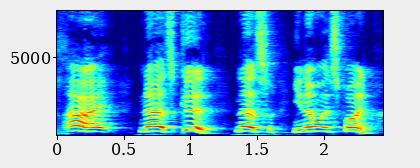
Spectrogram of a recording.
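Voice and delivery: high, loud, wounded protest; hammed-up hurt pride; mock offended. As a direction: insist it's fine while clearly put out. Mock hurt after being called unfunny.

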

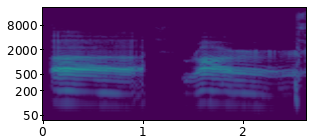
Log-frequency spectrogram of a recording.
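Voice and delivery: laid-back monster voice with lazy rawr; casual monster. Pretend. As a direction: chill giant monster. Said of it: "the giant monster is like".

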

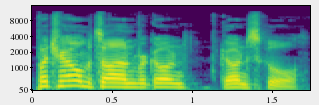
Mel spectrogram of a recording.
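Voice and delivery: lightly acted parental call; calling to kids. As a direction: round up the kids for school. Voicing dad rousing his kids.

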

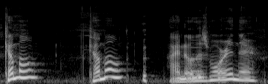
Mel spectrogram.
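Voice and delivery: high, squeezed pleading; playful high-pitched urging; mock coaxing. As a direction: coax it out in a tiny high voice. Coaxing out the last drops.

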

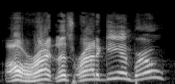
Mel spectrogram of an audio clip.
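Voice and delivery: high, loud, stretched surfer bro; hyped extreme-sports bro; dude bro voice. Acted. Aquaman voiced in film recap.

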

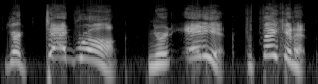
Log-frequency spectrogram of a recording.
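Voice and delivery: high, emphatic comic rebuke; mock scolding. Telling off the listener for guessing wrong, mock scolding.

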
